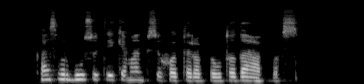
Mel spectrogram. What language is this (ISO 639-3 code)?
lit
